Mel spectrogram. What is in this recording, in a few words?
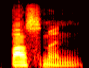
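"busman", American English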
